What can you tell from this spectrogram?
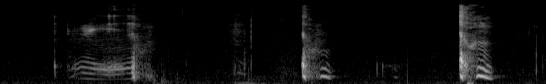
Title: Baby cough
